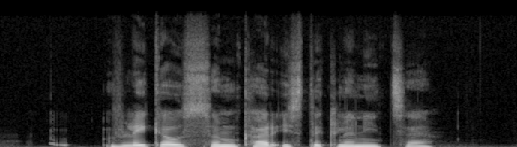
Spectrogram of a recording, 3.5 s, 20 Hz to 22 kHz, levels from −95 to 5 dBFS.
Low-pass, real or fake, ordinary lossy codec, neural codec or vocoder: 19.8 kHz; real; none; none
